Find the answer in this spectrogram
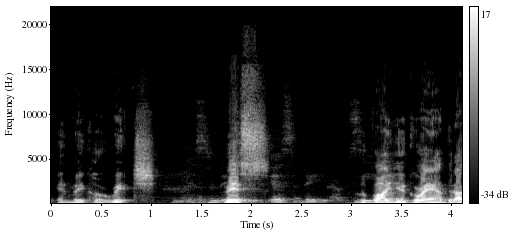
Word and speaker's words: Lluvonia: Miss Lluvonia Graham.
